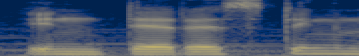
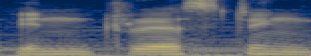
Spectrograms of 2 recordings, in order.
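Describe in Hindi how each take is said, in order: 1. 'inter' के बाद वाला स्वर उच्चारित होता है। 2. 'inter' के बाद वाला स्वर गिराया जाता है। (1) "इंटरेस्टिंग नहीं बोलेंगे, ये गलत होगा" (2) "ई लेटर साइलेंट रहेगा"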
